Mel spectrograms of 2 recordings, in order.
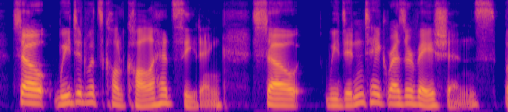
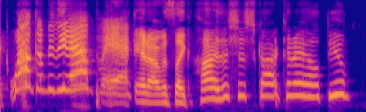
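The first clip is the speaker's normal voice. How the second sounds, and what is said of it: Little squeaky voice. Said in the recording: “my little squeaky voice”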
